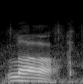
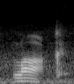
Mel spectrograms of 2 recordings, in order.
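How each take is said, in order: First: It starts high and trails off low. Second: It stays loud and full throughout. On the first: The speaker calls it wrong. "start high and go low" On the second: The speaker calls it right. "louder, I guess. But but like throughout the whole word"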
